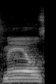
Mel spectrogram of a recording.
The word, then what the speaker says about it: Smales: Not Smalls, not Snails, Smales. Say that 5 times fast. This being our aforementioned buddy Ted Knight. Judge Smales does everything he can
